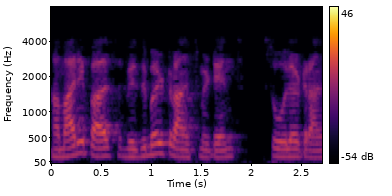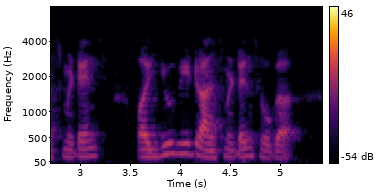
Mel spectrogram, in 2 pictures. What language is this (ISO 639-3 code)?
hin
